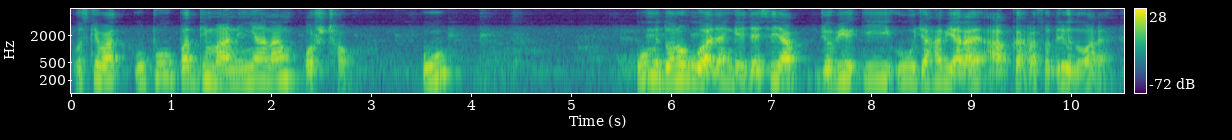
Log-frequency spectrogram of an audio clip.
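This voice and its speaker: A man's voice: high-pitched, normal speed, pauses often, highs cut off. A male teacher-training lecturer who gives a classroom lecture, explains step by step, repeats his points and asks rhetorical questions. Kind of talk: classroom lecture on Hindi reading.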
